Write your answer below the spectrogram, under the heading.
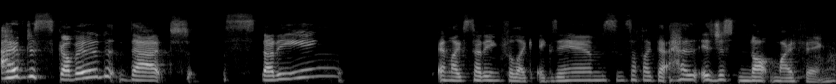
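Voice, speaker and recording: A woman with an Australian accent at a medium pitch, with very wide pitch swings, big swings in loudness, long, frequent pauses, and a very clean recording with a silent background. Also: fairly slow pace. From Australia, city. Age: 30s. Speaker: MMA fighter and streamer. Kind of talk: casual podcast interview. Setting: podcast.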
